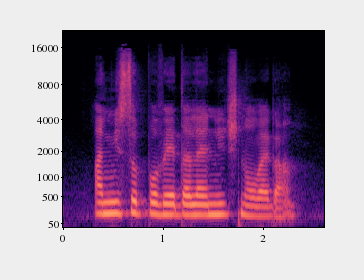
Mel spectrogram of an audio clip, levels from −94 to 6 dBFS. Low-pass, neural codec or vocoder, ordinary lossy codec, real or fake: 19.8 kHz; codec, 44.1 kHz, 2.6 kbps, DAC; MP3, 96 kbps; fake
